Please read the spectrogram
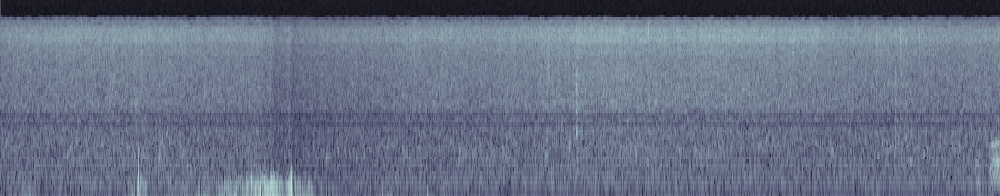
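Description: Wind buffeting the microphone over steady outdoor noise. There is one sharp knock about a second and a half in, then a low rumbling gust that peaks just before three seconds in and is the loudest moment.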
